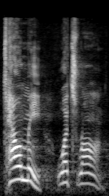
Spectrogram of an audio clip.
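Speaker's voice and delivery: loud, high, drawn-out "use your words"; exasperated parent. Acted. Parent coaxing a crying child to speak, acted exasperation. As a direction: stretch each word out for a small child, mock exasperation. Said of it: "Same thing".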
